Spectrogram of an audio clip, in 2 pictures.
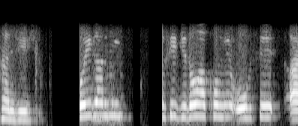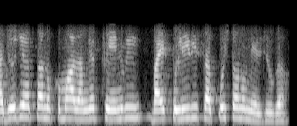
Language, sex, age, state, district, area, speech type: Punjabi, female, 30-45, Punjab, Tarn Taran, rural, conversation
